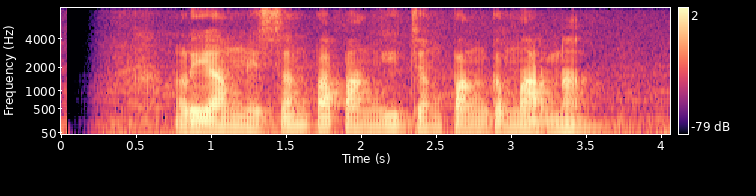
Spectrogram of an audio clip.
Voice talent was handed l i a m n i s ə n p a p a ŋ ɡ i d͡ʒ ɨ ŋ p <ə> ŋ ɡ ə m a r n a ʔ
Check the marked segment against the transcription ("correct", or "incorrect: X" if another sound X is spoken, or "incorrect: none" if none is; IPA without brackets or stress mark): incorrect: a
